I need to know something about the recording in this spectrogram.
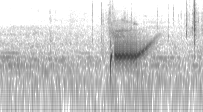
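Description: Comic sound effect: one short rising 'boing'-like glide about a second in, lasting about half a second.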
